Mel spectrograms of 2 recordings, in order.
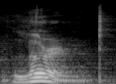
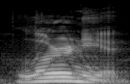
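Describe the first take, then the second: First: The word is said as one syllable. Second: The word is said as two syllables. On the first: It is the past form of the verb learn. "esse som, porque é verbo" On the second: It describes a well-read, educated person. "um adjetivo"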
